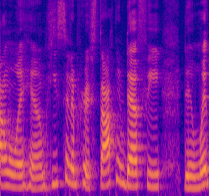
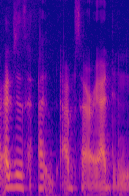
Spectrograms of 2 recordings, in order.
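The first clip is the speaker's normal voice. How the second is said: ordinary talk, nothing marked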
